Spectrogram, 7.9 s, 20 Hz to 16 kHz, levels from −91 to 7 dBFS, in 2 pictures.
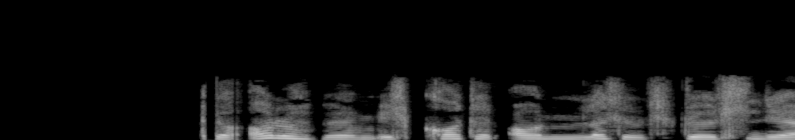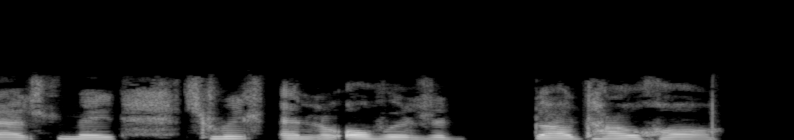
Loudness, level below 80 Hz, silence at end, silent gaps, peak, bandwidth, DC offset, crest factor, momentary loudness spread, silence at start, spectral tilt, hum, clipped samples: -23 LUFS; -68 dBFS; 0.4 s; 2.06-2.11 s, 5.30-5.36 s, 6.34-6.64 s; -4 dBFS; 7.6 kHz; under 0.1%; 20 dB; 10 LU; 1 s; -5.5 dB/octave; none; under 0.1%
